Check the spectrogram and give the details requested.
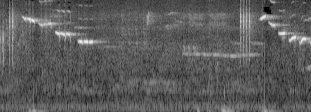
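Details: Lure song of a brown-chested jungle flycatcher from Bali, used to stir up other birds: high descending whistles, then a long level drawn-out whistle, ending in a fast run of sharp falling notes.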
